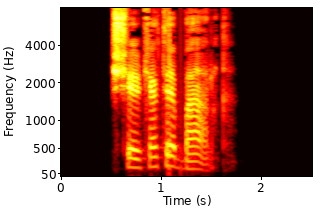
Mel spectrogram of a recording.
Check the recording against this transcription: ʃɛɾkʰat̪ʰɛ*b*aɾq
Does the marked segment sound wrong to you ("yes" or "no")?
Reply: no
